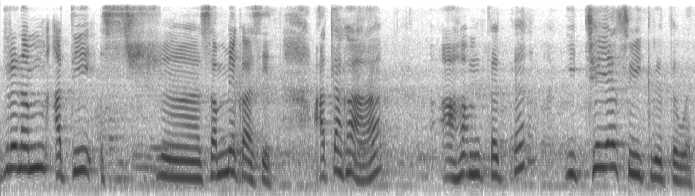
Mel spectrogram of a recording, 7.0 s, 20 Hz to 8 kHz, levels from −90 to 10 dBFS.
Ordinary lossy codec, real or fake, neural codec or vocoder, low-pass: none; real; none; 7.2 kHz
